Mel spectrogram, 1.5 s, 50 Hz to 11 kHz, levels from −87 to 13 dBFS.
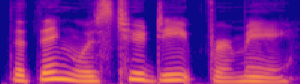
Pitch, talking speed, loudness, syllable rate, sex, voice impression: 200 Hz, 280 wpm, -17 LUFS, 5.0 syllables/s, female, very feminine, slightly young, thin, very tensed, slightly powerful, bright, slightly hard, very clear, very fluent, cute, very intellectual, refreshing, sincere, slightly calm, very friendly, reassuring, unique, very elegant, slightly wild, sweet, very lively, kind, slightly intense, slightly modest, light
